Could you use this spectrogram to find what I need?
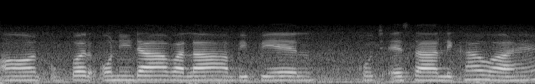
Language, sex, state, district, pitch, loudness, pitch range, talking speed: Hindi, female, Odisha, Sambalpur, 190 Hz, -16 LUFS, 185-195 Hz, 110 wpm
